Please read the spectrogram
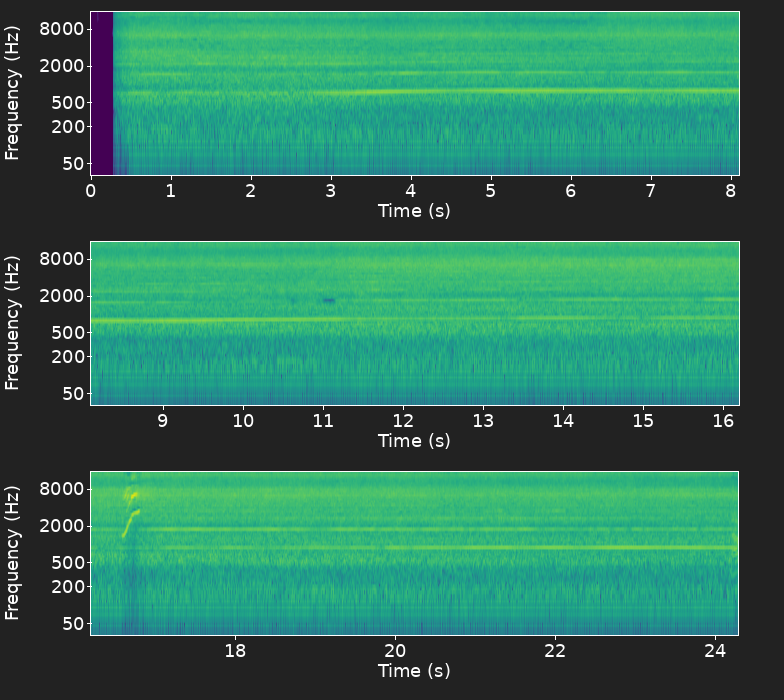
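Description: Tractor-mounted air-blast mist sprayer running at work: a steady engine drone under a loud, steady high whine that creeps slightly higher in pitch over the first ten seconds. A brief high rising chirp sounds about two-thirds of the way through.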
